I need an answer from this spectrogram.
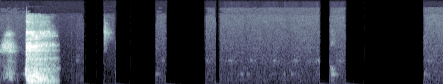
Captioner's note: clears throat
